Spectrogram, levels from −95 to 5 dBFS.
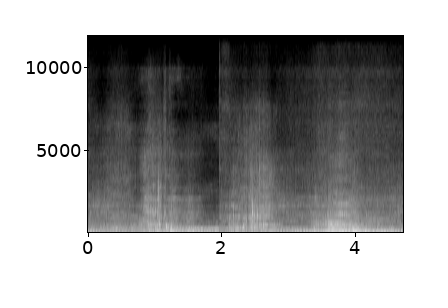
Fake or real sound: fake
